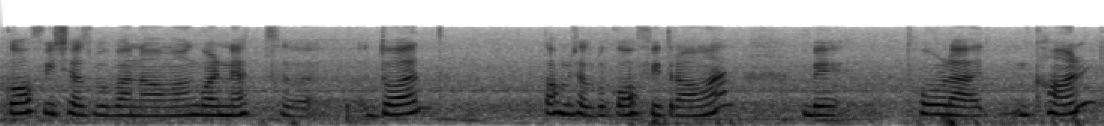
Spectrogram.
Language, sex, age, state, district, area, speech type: Kashmiri, female, 18-30, Jammu and Kashmir, Ganderbal, rural, spontaneous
